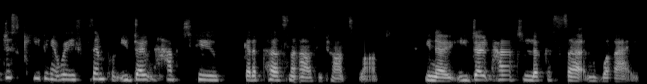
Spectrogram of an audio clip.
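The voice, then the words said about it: English accent. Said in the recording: “I sound like Julie Andrews... no one's really listening to my accent. Well, they do outside the UK”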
